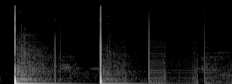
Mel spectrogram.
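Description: Two loud pops through the PA loudspeakers, about a second apart, each fading out, followed by a short electrical buzz near the end: the sound of audio connections being made while the video's sound is being set up.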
